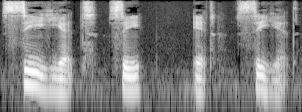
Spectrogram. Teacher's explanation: there's a linking y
